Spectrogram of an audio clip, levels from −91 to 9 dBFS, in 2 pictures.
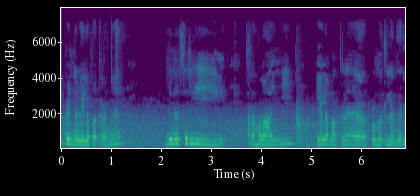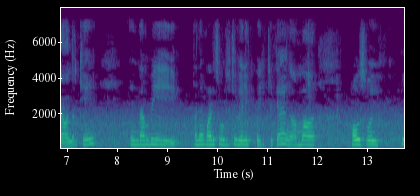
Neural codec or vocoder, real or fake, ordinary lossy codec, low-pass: none; real; AAC, 32 kbps; 7.2 kHz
